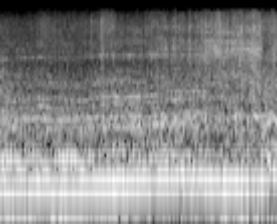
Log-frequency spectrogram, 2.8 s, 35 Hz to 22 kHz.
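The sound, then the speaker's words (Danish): The engine of a 1968 Mini, driven by 78-year-old Rauno Altonen, drones loudly, its low hum rising gradually in pitch as it revs while driving steadily over a surface that keeps changing between gravel, asphalt and dirt, with no voices over it. “Manden, han er 78 år, og bilen, den er fra 1968.”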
